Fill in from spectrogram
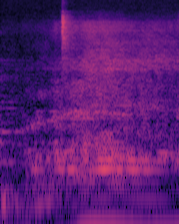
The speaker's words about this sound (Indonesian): ada motor lewat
